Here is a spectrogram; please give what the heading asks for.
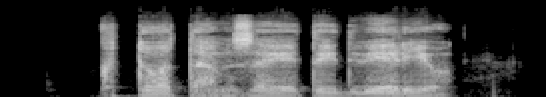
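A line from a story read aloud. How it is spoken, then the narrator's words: Whispered. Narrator (Russian): прошептал Коридон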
